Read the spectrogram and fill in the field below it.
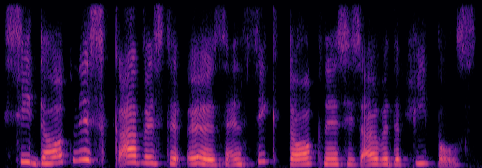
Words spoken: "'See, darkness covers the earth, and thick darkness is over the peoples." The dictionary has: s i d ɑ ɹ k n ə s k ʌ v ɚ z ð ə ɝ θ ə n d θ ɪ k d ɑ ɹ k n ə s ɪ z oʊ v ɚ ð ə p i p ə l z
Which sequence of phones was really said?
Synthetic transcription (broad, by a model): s i d ɑ k n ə s k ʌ v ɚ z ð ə ɝ θ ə n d θ ɪ k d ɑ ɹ k n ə s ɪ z oʊ v ɚ ð ə p i p ə l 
